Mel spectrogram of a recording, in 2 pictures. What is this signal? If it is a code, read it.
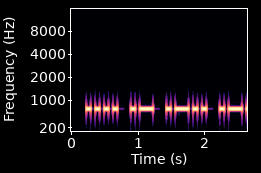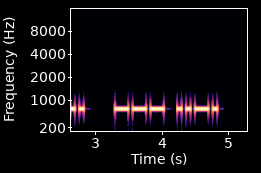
Morse code, heard as a keyed tone, about 18 wpm, 750 Hz. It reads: HALL OF
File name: Archive / 18 WPM / 18WPM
